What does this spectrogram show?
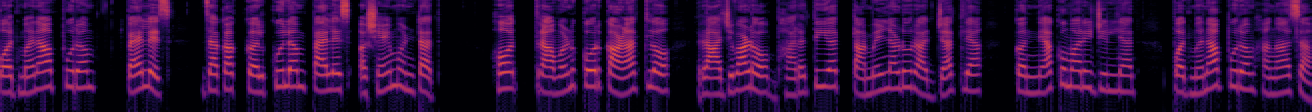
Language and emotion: Goan Konkani, neutral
